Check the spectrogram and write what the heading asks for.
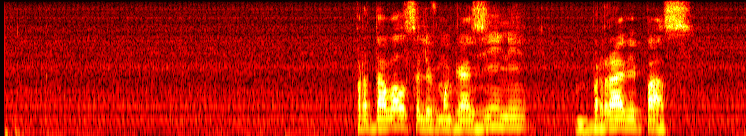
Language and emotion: Russian, neutral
